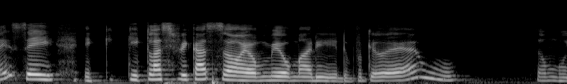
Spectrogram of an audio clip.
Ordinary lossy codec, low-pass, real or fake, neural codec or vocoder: none; 7.2 kHz; fake; codec, 16 kHz, 4 kbps, X-Codec, HuBERT features, trained on balanced general audio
